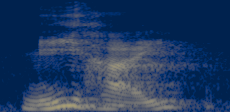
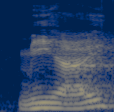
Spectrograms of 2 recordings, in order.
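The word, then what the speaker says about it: Mihály: Et un petit rappel pour savoir comment se prononce déjà... Mihai, Csikszentmihalyi. A little bit faster this time. Mihai, Csikszentmihalyi.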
